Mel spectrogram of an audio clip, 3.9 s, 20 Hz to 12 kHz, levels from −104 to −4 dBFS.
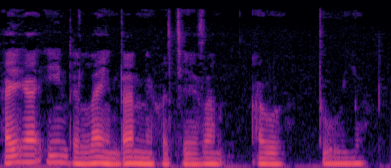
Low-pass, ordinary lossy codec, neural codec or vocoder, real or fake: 9.9 kHz; MP3, 48 kbps; none; real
